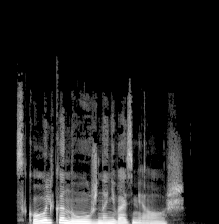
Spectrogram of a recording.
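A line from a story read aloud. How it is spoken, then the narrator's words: Bitter sigh. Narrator (Russian): вздохнул в виде горечности ребят Ильсор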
